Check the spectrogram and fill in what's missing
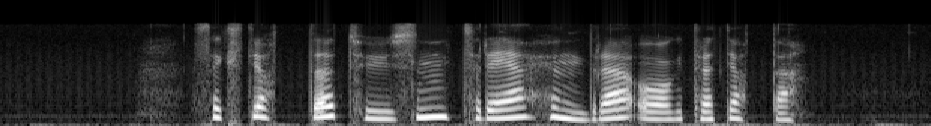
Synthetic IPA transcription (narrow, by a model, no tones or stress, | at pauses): sɛkst̪ɪɔt̪ət̪ʰʉːsn̩t̪ʰɾeːhʉnd̪ɾəʔoːɡt̪ʰɾɛt̪ɪɔt̪ə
